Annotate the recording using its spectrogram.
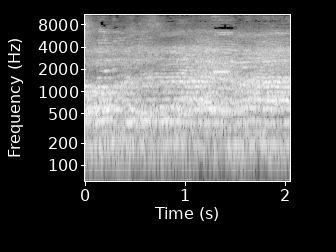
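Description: Many men and boys chanting a Vedic Sanskrit mantra together in unison during an upanayana ceremony, a loud, steady group recitation.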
